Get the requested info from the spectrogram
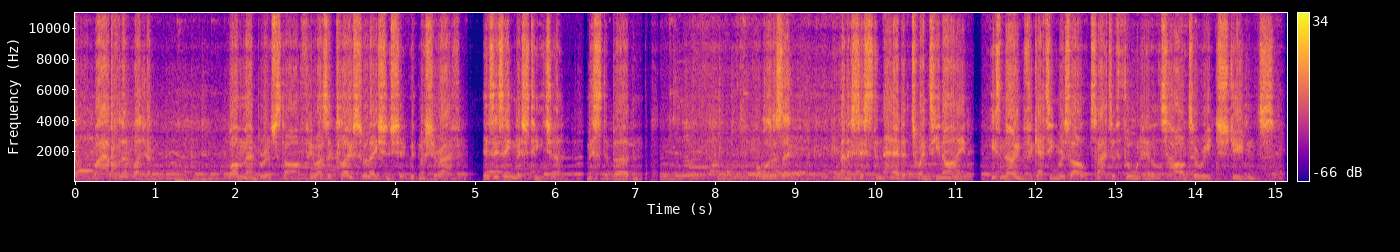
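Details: Adult male narrator and another adult male speaker; ordinary speech.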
